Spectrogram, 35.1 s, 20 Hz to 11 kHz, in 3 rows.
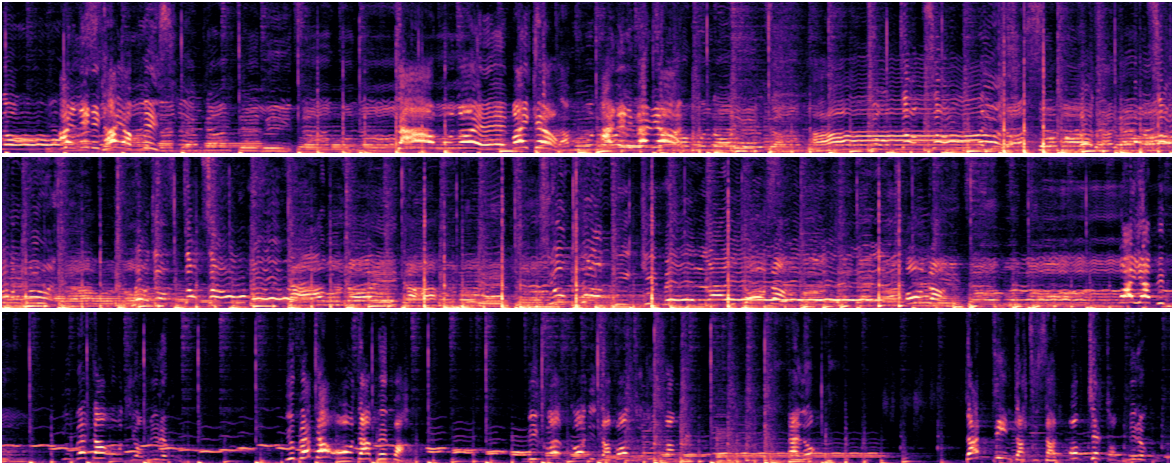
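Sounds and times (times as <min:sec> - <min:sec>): voices singing held notes: 0:00.0 - 0:23.8
busy percussion: 0:00.0 - 0:35.0
gospel band playing: 0:00.0 - 0:35.0.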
